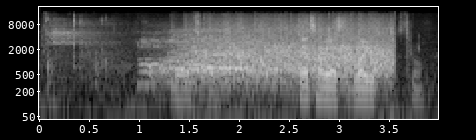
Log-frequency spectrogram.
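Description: A crowd in a large hall cheers and applauds loudly.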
